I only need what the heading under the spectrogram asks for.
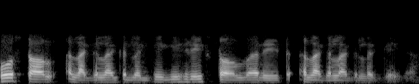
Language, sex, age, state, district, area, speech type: Punjabi, male, 60+, Punjab, Mohali, urban, conversation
